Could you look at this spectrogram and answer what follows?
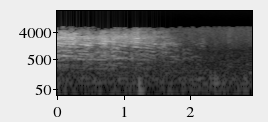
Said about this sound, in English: Oh, it really started something there with that speech. He had most of the crowd with him, but then some hecklers got to work on him. They called him un-American.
